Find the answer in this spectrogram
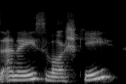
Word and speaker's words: Anaïs Voski: My name is Anaïs Voski, pronounced like that because I'm Turkish Hungarian.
